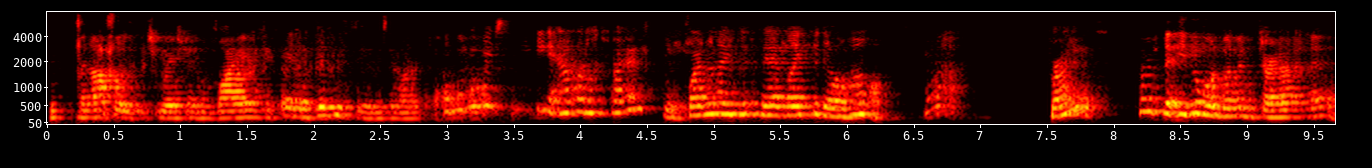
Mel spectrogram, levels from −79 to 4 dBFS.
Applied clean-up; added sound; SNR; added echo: neural mask model DeepFilterNet 3.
